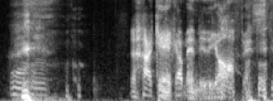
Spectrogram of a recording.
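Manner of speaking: soft, breathy, croaky heavy smoker's voice. Joking about calling in sick with a wrecked voice, imitating Bart's aunts. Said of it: "sounded like I was at an open mic the night before and I smoked nineteen cigarettes".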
